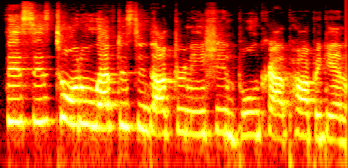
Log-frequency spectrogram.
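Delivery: high-pitched, indignant mock rant; exasperated outburst. Reacting to an old eighties sitcom, exasperated. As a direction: start high and step down in exasperation.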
